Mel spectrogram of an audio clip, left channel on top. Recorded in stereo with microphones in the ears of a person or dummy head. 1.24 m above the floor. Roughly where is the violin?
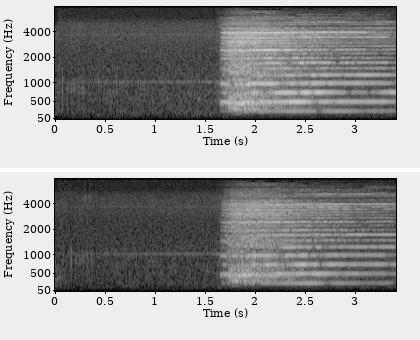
Left.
